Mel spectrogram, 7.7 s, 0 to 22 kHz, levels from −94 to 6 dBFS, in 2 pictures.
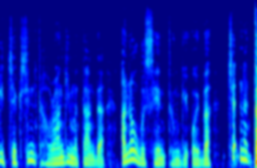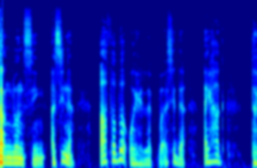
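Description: A sudden gain jump hits this speech clip at 3.76 s: the level leaps by about 20 dB in a single step, with the background noise rising along with the speech, and the boost holds until 3.89 s before dropping back. The abrupt edges and the way noise and speech move together likely come from a digital gain setting or bit shift applied instantly, with no ramp to ease the transition.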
